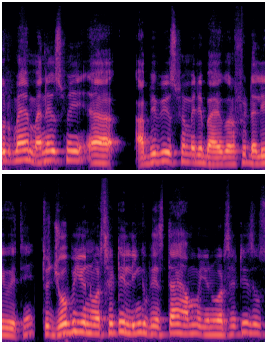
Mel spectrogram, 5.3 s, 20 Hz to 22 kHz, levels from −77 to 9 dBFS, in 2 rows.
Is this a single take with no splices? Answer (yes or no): no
